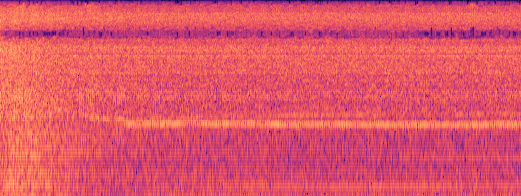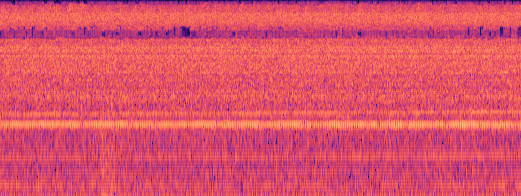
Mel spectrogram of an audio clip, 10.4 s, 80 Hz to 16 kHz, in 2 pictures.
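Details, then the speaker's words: BMW E36 M3 after retightening a loose spark plug that caused thumping/ticking: engine starts and settles into smooth, even idle with no thumping; normal. "Look at that, no more thumping. Yes, that's what fixed it. That was a loose spark plug."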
